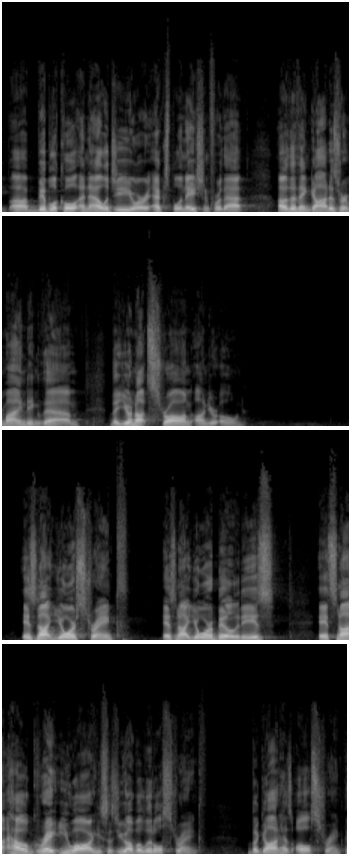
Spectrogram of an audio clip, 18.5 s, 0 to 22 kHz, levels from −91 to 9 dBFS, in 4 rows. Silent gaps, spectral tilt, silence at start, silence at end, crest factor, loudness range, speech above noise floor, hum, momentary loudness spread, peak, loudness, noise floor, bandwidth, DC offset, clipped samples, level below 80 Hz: none; -4.5 dB/octave; 0.1 s; 0.1 s; 20 dB; 5 LU; 53 dB; none; 12 LU; -8 dBFS; -27 LUFS; -80 dBFS; 16.5 kHz; under 0.1%; under 0.1%; -74 dBFS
